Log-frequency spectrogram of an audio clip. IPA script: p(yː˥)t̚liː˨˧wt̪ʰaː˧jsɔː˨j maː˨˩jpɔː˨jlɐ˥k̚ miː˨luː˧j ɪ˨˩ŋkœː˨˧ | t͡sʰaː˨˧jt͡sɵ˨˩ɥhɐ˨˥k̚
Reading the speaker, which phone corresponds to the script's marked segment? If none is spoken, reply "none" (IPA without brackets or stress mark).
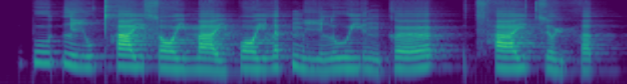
uː˥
